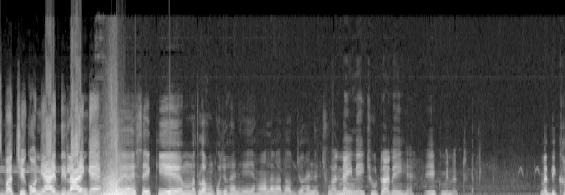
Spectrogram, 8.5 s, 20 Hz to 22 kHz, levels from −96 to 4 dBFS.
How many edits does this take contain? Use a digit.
1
